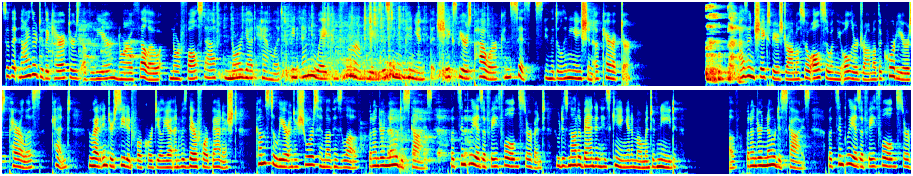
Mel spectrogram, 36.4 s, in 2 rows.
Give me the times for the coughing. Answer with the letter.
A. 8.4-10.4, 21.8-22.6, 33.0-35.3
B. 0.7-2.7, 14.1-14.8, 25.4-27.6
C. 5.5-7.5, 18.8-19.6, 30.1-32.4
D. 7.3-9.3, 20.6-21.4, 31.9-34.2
B.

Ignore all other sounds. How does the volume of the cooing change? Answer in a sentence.
The volume of the cooing goes up, then down.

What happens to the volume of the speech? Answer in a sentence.
The volume of the speech stays about the same.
